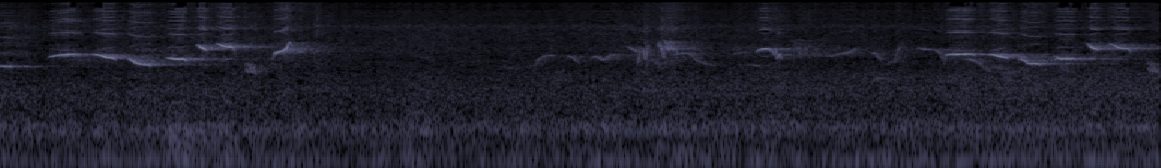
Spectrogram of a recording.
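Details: Wild Oriental magpie-robin in Southeast Asia giving a varied whistled song, sweeping slurred notes high and low, with short twitters in quick succession, over constant low-pitched environmental rumble.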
